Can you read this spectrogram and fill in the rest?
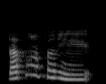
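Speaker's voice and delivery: ordinary talk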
